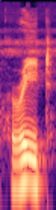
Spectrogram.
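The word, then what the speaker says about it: read: মিট এটো সাইলেন্ট হৈ আছে ৰ ই দ ৰিড ৰ ই দ ৰিড এটো সাইলেন্ট হৈ আছে ঠিক তেনেদৰে ভাৱেল আইৰ সাউণ্ডটো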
